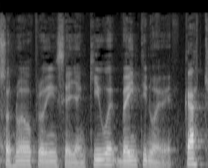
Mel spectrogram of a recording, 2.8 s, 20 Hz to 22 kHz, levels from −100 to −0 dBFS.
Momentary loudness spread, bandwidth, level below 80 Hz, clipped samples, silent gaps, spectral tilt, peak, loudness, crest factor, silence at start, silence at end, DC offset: 7 LU; 16 kHz; -60 dBFS; under 0.1%; none; -6 dB/octave; -8 dBFS; -28 LUFS; 20 dB; 0 s; 0 s; under 0.1%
